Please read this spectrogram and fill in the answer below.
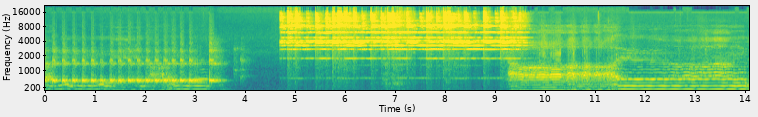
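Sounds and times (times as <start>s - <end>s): chanting: 0.0s - 3.7s, 9.2s - 14.0s
metal bell ringing: 4.7s - 9.8s.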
